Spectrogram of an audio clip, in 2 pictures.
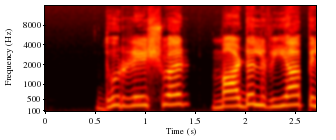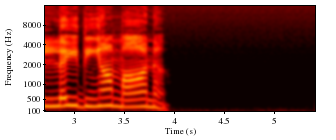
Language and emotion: Dogri, neutral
